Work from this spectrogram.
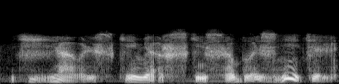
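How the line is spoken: Angry outburst. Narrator (Russian): злобно набросился на своего соперника

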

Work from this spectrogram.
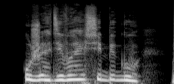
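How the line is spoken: Carefully feigned exclamation. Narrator (Russian): воскликнула, пытаясь не переиграть и не спугнуть добычу

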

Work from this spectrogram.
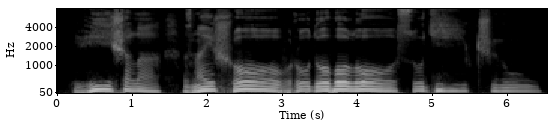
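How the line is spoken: Giant's thunderous voice. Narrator (Ukrainian): промовив велетень громовим голосом

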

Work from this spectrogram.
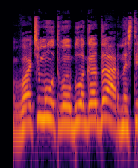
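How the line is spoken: Lord's barked command. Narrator (Russian): рявкнул повелитель

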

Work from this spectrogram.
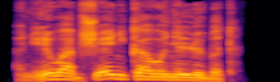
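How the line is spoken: Grumbling man. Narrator (Russian): проворчал какой-то мужик

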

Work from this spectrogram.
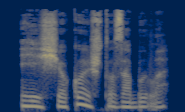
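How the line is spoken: Conspiratorial whisper. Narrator (Russian): напомнил император заговорщическим шепотом

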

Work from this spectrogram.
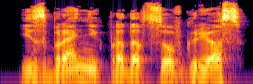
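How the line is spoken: Literal hiss, snake. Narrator (Russian): буквально прошипел змей

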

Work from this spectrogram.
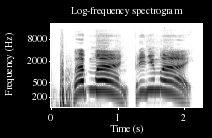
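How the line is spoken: Man shouting from behind gate. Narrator (Russian): кричал какой-то мужик из-за ворот

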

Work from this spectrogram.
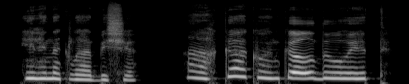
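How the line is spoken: Dreamy sigh. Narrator (Russian): мечтательно вздохнула Эря

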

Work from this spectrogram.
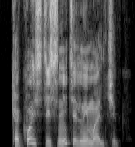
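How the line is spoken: Snide remark. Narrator (Russian): ехидно бросила она

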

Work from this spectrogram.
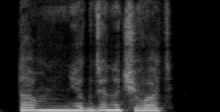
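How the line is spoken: Frightened repetition. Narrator (Russian): повторила испуганно

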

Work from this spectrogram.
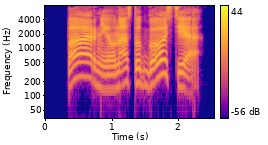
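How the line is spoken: Booming bass shout. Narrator (Russian): громогласно кричит здоровяк, сотрясая стены своим басом

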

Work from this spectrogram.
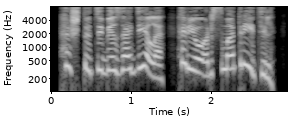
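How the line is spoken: Exclamation. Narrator (Russian): воскликнула Ирейн

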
